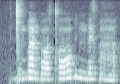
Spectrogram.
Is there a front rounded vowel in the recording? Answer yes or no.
no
